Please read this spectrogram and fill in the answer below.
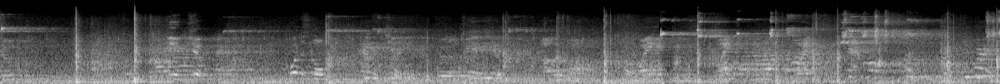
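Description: Basketball bouncing on a hardwood gym floor, a string of irregular sharp knocks, with people's voices underneath.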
